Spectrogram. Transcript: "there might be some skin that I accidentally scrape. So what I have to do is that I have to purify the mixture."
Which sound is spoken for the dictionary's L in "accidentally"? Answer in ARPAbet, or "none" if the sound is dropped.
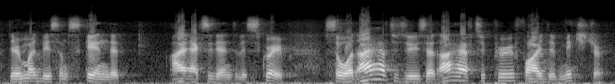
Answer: L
